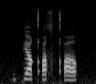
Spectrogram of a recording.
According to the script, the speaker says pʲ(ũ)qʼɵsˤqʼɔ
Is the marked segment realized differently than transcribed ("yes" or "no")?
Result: yes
